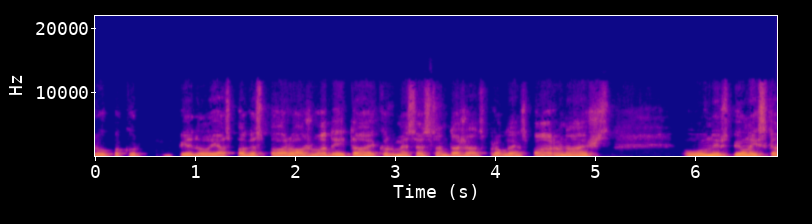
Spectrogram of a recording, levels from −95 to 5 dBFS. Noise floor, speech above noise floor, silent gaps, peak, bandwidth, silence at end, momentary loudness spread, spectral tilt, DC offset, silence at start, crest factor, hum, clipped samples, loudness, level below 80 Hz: -60 dBFS; 32 dB; none; -12 dBFS; 12 kHz; 0 s; 11 LU; -7 dB/octave; under 0.1%; 0 s; 16 dB; none; under 0.1%; -29 LUFS; -68 dBFS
